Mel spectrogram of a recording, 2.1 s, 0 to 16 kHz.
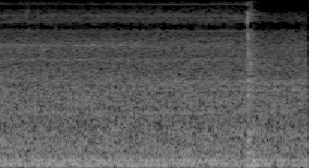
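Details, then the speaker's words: BMW E36 build, first start after head gasket replacement (failed Athena cut-ring gasket): steady low idle with one sharp exhaust backfire, apparently from ECU reset, then settles smoothly; no fuel or exhaust leaks, no misfire. "there sound like it did one of those things where the ECU has to be reset and it did a little back fire woo good no fuel leaks no exhaust leaks no Miss fire listen to that idle"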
